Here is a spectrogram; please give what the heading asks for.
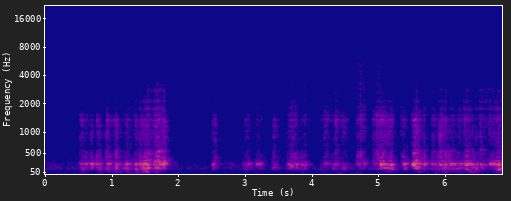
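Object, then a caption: Black-coated scratch-art paper scratched with a wooden stick. A wooden stick scratches the tail hair lines into a black-coated scratch-art paper page held flat by hand. The dry, raspy scratching comes in short strokes and longer bursts, separated by brief quiet pauses. It sits mostly in the low-mid range with little high content.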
